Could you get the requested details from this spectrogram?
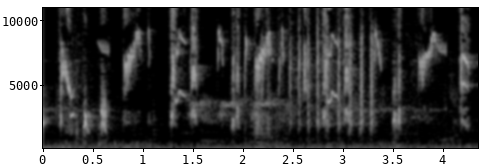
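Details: Orange-headed thrush singing in the morning for caged-bird stimulation: dense, fast run of high chirps, trills and twittering notes packed closely together, with steady low background noise.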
